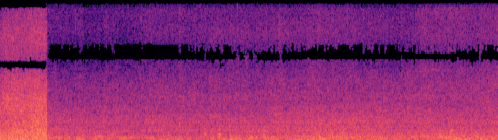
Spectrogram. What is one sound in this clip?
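Gentle surf breaks steadily along a beach.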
